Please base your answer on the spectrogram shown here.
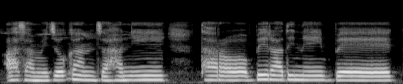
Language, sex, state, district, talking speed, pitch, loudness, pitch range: Chakma, female, Tripura, Dhalai, 120 wpm, 200 Hz, -12 LUFS, 195-205 Hz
